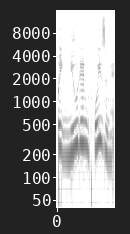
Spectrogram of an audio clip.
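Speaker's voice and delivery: ordinary talk, nothing marked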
